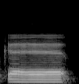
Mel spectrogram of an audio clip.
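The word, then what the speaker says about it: خاء: Huruf K dan Go. Huruf K ini mungkin kita kenal dengan dengkuran ya, bunyi dengkuran huruf K itu.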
